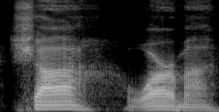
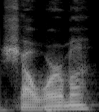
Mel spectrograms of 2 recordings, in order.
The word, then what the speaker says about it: shawarma: Uh that word that's pronounced shaarma. Shawarma by the way Larry.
